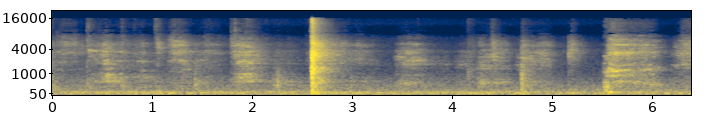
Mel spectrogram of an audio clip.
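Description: A man breathing hard in short puffs during burpee reps, with one sharp slap about halfway through, the loudest sound, as of a body hitting the floor.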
